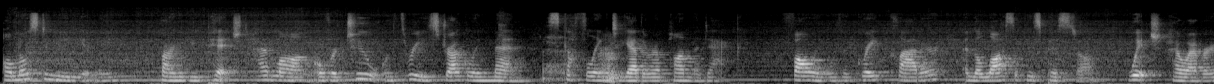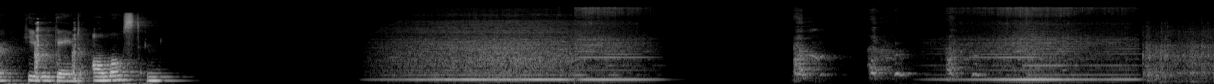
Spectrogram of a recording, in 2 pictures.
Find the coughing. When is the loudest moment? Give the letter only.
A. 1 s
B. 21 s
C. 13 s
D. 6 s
D.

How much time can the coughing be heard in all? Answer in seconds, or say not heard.
4 s.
